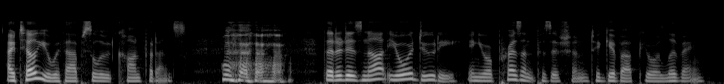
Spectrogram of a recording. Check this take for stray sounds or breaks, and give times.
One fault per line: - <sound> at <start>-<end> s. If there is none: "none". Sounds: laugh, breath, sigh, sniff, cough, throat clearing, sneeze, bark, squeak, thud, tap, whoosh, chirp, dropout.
- laugh at 2.2-3.0 s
